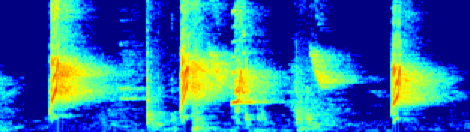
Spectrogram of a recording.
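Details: Ultramarine grosbeak female-type call, known as fogo de fêmea, used to provoke a male: five sharp, bright chip notes, each a quick downward flick, spaced irregularly over three seconds with short tails.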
